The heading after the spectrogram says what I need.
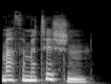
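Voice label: "mathematician", British English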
